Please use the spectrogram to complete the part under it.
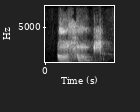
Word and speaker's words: ensemble: Ensemble.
